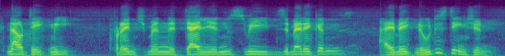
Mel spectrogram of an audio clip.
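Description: An actor playing a courtly, morbidly gleeful undertaker with a formal, measured deadpan delivery in old-time radio comedy style. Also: male voice, medium pitch. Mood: solemn, deadpan. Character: gleefully morbid undertaker, courtly, solemn, pun-loving man. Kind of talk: 1940s-50s radio comedy acting. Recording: dull noisy old radio recording with clicks.

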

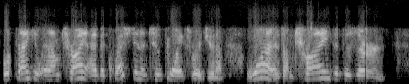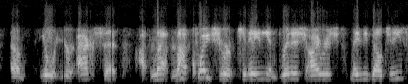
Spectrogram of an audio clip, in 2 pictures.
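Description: A man's voice: high-pitched, moderate pace, no room sound. A man calling in to a radio show, effusive and rambling, stumbling over his words. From Pennsylvania. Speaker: caller. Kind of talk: call-in radio question. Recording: dry tinny phone line.

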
